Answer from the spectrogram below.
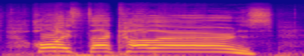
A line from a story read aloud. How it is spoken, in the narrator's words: she shouts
